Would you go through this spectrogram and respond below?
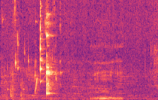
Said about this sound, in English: All right, I'm going to pour a little for myself and just pass the bottle this time.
